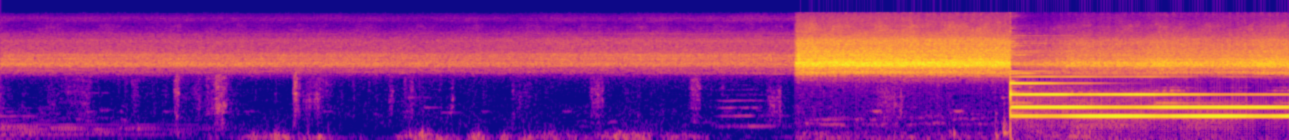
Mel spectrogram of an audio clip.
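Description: Insects buzzing steadily, louder from about six seconds in. Near the end a hanging metal bell is struck once and rings on with a clear, steady tone.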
